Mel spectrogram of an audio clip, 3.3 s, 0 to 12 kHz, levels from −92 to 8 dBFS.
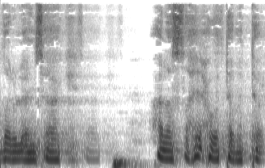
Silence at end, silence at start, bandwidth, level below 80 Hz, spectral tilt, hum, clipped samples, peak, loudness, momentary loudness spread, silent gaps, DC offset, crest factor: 0 s; 0 s; 11.5 kHz; -34 dBFS; -5.5 dB/octave; none; under 0.1%; -4 dBFS; -19 LUFS; 15 LU; none; under 0.1%; 14 dB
